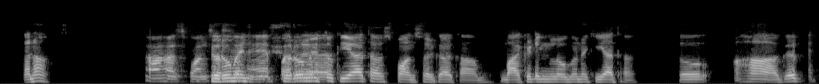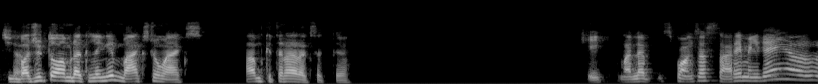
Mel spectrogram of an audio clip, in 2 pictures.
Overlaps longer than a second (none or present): present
